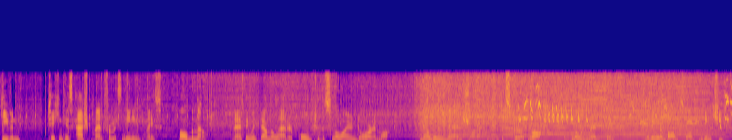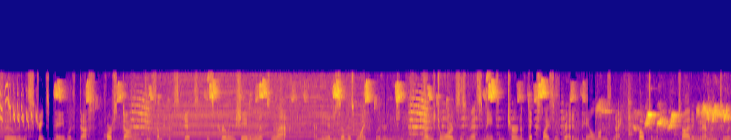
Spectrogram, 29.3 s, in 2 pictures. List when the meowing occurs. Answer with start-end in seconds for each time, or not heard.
not heard.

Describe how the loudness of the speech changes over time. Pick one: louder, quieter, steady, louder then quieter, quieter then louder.
steady.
